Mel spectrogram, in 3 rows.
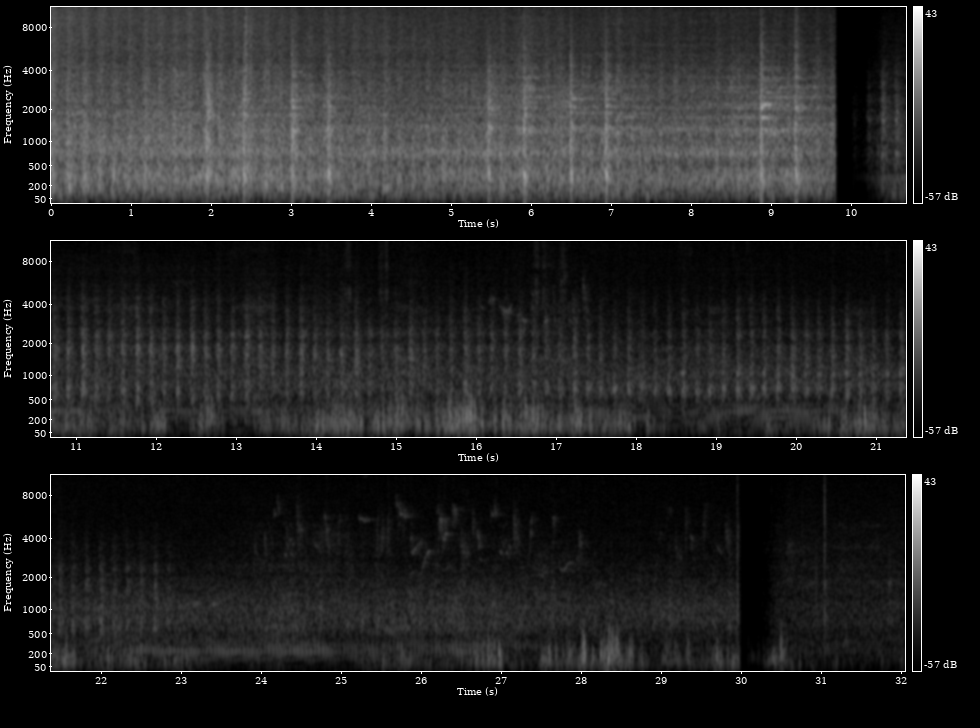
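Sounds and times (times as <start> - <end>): train running away rhythmic beat: 0.0 - 27.7
train coaches rolling past: 0.0 - 29.7
birds chirping: 23.8 - 30.0.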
